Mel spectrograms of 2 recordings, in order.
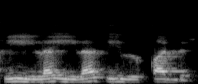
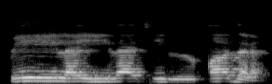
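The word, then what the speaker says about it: ليلة القدر: Dia baca fi lailatul qadr. Roknya tidak, padahal seharusnya dia dibaca, terdengar. Ya. Dia diberikan haknya. Roknya diberikan haknya. Ya. Jadi kita baca fi lailatul qadr.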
